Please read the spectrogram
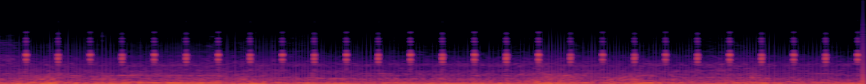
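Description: Mini Cooper S's turbocharged four-cylinder idling with a steady low rumble, heard from inside the cabin, while the turn-signal indicator ticks evenly about three times a second.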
